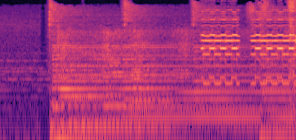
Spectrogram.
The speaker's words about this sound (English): The phone's ringing, Mr. Gently. Answer it, please, Miss Pierce.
